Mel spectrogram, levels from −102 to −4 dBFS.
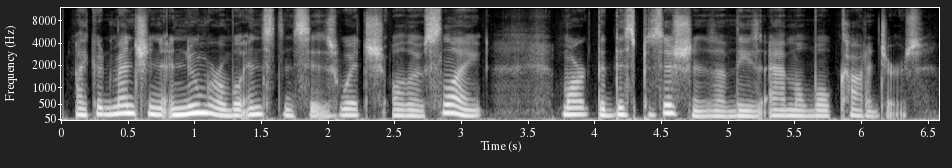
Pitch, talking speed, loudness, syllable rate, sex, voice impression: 185 Hz, 135 wpm, -16 LUFS, 5.7 syllables/s, female, feminine, adult-like, slightly relaxed, weak, dark, slightly soft, fluent, intellectual, calm, elegant, sharp, modest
